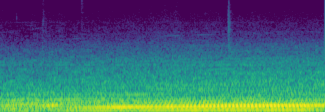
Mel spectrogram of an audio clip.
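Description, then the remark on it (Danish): A car engine accelerating at full throttle while driving uphill on a country road in Tuscany, its low, smooth hum climbing gradually in pitch and growing slightly louder over a couple of seconds, with no voices present. “Fordi når jeg træder speederen i bund om et øjeblik, så vil I kunne høre, hvor lidt motoren den støjer.”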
